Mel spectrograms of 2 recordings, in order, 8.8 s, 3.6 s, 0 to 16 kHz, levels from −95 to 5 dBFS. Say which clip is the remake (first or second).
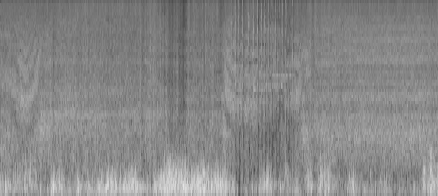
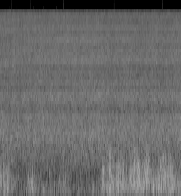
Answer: second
